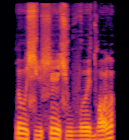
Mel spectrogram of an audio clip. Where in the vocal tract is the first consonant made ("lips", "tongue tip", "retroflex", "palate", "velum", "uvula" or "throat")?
tongue tip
